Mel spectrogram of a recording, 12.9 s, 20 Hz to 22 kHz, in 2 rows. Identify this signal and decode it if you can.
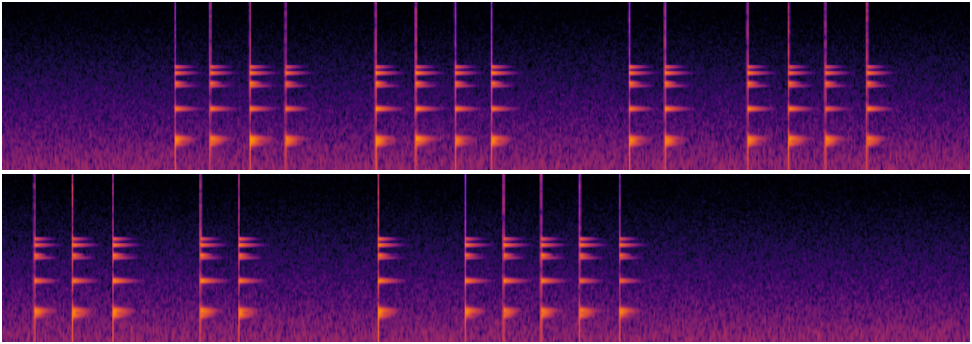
Tap code, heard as taps on a metal pipe, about 4 knocks a second. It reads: TIME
